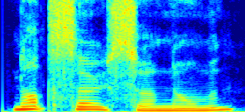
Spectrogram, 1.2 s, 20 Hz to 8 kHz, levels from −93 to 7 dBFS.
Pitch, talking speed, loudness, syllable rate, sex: 185 Hz, 195 wpm, -16 LUFS, 4.5 syllables/s, female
